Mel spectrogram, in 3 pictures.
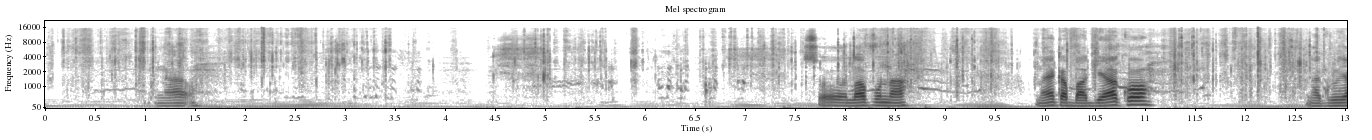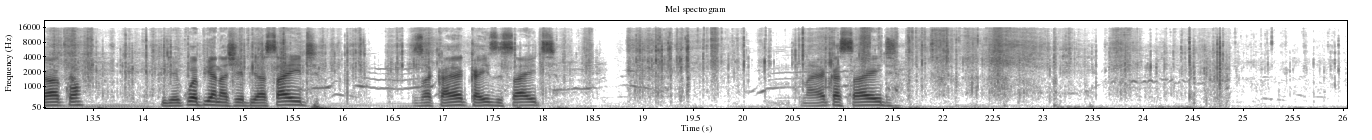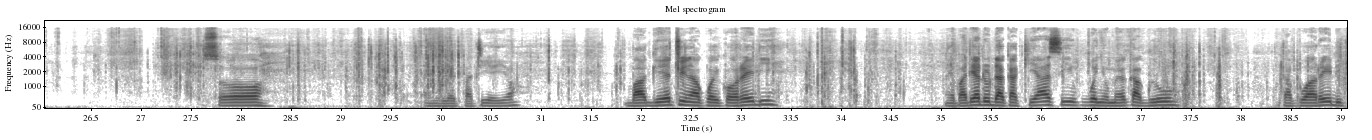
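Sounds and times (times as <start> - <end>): paper bag crinkling: 0.0 - 39.0
small paper crackles: 0.0 - 39.0.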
